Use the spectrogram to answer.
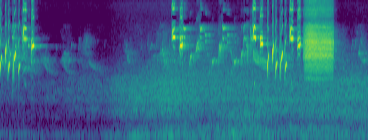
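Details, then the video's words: April song of a European goldfinch: a short burst of high twittering notes, a pause, then liquid chirps building to a dense, harsh buzzy note. "Cântec sticlele luna aprilie"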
